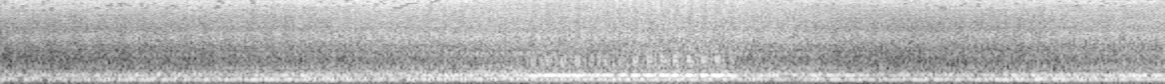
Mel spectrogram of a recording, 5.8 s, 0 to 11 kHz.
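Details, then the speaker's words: Porsche 928 transaxle after input shaft bearing replacement and limited-slip diff install, 75W-90 oil, alternator belt off; steady smooth idle, clutch in and out, no whine, growl or rumble where it was noisy before; normal transaxle operation. "no horrible noises from the different so clutches out this is where it was making noise before clutch in watch out clutch in clutch out effectively no noise so I think we're good"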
